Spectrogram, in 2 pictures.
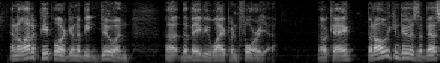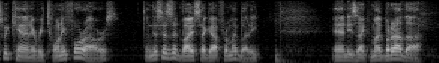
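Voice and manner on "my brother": imitated German accent. Retelling advice from a buddy from Germany: imitating a buddy's German accent. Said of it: "to do his accent, 'cause he's from Germany".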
